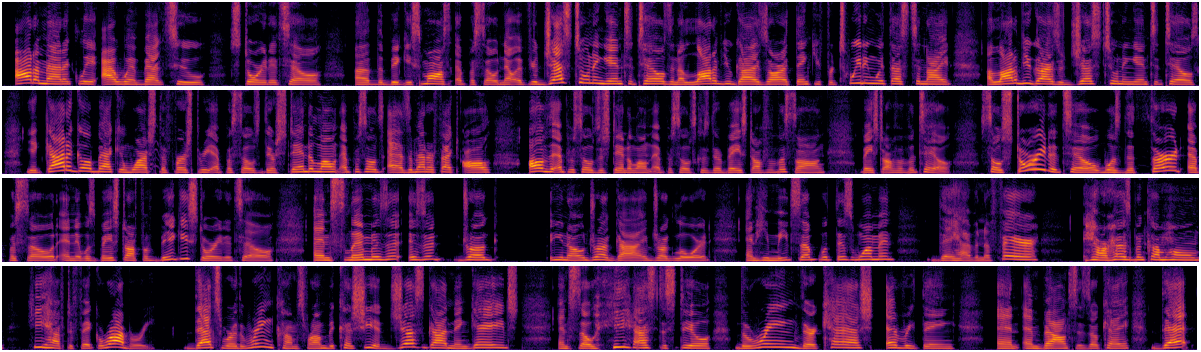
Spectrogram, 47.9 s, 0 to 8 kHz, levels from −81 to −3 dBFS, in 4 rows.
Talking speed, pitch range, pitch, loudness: 205 wpm, 190-245 Hz, 215 Hz, -26 LUFS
